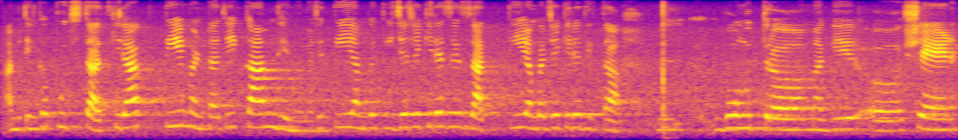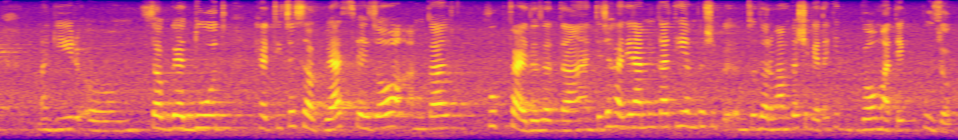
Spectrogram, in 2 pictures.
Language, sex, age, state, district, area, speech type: Goan Konkani, female, 18-30, Goa, Bardez, urban, spontaneous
